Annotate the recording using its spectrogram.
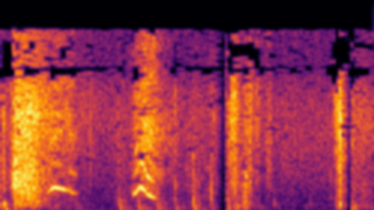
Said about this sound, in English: At the slam of the door, Miss Loring was gone, and so was the Hangley jade.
